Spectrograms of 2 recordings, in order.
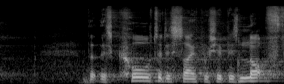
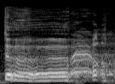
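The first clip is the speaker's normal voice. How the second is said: loud, higher mocking "Duh"; scornful teenager; 4 semitones higher, 7 dB louder than usual. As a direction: scoff like it's ridiculous. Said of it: "as if this was the most ridiculous thing".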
